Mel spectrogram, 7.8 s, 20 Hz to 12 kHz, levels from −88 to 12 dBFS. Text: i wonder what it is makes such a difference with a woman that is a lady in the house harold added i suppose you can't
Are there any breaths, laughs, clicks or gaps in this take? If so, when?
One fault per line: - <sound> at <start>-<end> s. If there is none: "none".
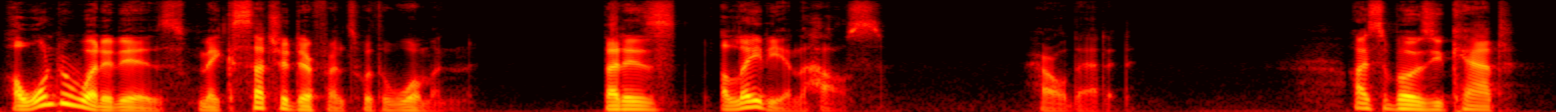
none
